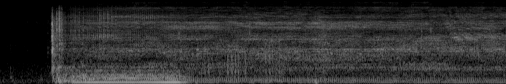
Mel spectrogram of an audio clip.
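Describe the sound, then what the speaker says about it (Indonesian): Vacuum pump switched on for servicing a two-door Panasonic refrigerator, starting abruptly with a burst and then settling into a steady, loud motor hum with a low droning tone that holds alone to the end. "Oke, kita hidupkan vakumnya."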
